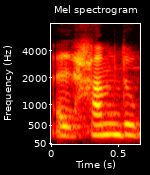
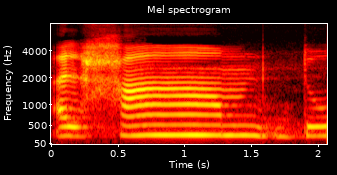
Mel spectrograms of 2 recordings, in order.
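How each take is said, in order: First: The short vowels are kept short. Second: The short vowels are stretched out long. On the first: The speaker calls it right. "अल्हम्दु की जगह" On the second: The speaker calls it wrong. "पढ़ते वक्त अगर हम ज़बर को खींचेंगे तो जब वो अलिफ में चेंज हो जाएगा"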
